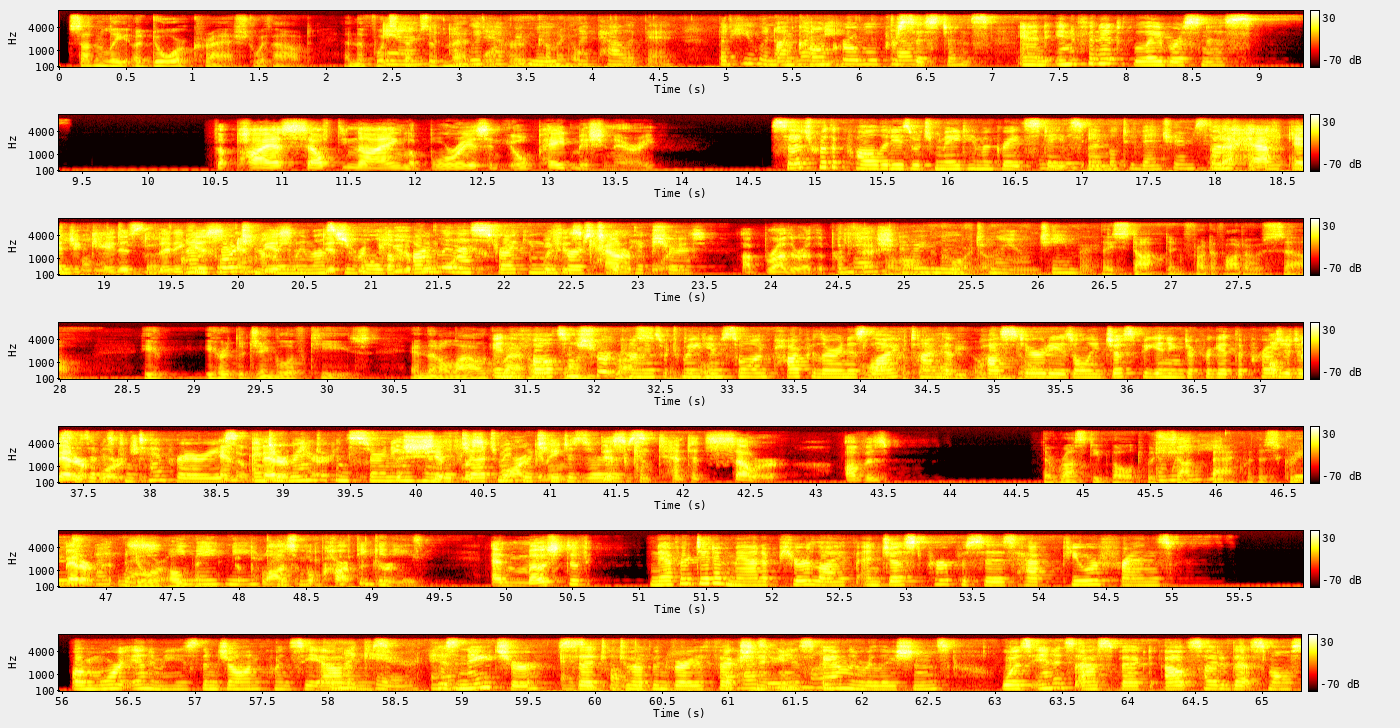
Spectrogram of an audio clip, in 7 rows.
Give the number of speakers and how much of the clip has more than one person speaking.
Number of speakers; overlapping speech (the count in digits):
4, about 42%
